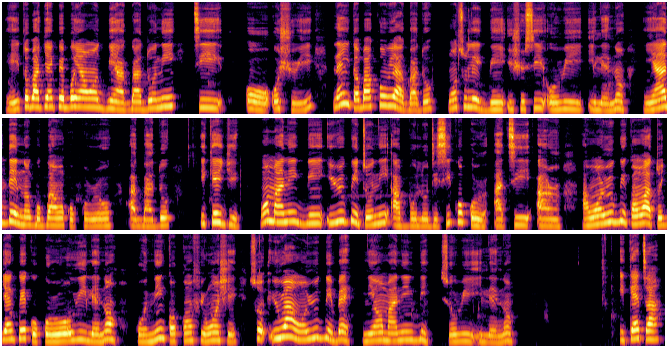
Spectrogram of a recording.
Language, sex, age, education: Yoruba, female, 15-29, primary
